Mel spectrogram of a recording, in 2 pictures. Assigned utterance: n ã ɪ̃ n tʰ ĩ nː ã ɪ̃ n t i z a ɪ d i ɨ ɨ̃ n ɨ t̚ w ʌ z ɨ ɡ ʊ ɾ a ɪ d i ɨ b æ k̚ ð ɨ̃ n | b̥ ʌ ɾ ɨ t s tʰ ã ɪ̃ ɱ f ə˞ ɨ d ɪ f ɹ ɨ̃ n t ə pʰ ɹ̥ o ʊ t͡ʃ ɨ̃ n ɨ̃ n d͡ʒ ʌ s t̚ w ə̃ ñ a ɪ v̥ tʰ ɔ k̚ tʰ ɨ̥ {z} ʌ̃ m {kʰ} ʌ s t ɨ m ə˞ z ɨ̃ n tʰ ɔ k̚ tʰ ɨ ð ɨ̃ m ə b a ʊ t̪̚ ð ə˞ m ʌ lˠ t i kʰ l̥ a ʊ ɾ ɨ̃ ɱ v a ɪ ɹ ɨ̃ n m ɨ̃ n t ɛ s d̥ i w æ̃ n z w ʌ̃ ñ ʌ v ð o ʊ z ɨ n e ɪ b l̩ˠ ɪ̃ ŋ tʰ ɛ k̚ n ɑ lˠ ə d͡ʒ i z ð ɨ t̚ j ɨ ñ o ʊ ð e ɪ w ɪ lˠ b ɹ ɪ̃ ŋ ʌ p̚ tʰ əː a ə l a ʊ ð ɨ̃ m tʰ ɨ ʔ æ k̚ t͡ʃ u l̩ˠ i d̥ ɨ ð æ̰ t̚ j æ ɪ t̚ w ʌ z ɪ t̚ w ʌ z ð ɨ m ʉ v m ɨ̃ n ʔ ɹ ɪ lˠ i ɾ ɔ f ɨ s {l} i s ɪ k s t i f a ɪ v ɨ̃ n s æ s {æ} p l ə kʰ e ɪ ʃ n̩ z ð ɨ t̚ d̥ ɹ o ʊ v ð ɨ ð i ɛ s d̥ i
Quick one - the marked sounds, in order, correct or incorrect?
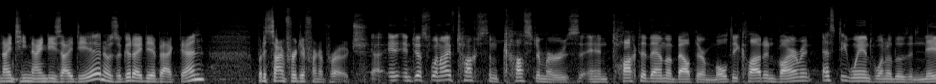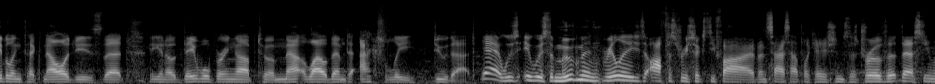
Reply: incorrect, correct, incorrect, correct

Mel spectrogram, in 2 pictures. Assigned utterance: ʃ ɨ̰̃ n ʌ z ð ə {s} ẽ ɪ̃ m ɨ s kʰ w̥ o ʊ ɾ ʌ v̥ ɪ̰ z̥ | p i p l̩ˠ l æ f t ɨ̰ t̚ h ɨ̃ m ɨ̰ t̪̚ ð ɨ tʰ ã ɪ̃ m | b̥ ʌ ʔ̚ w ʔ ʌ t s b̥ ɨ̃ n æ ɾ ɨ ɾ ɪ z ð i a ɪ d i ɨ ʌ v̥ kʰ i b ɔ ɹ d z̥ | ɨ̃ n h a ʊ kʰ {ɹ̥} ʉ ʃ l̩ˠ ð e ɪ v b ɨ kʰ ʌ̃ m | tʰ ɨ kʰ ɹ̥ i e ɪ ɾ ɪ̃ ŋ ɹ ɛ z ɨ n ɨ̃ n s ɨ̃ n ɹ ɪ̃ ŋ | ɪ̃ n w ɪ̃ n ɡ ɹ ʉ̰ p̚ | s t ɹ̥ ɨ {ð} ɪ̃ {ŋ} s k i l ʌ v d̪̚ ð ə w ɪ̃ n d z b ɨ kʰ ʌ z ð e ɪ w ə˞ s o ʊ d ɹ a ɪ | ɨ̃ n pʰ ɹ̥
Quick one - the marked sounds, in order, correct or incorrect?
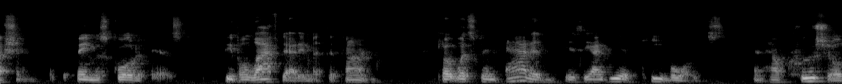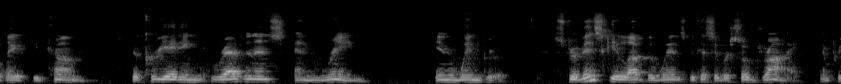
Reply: incorrect, correct, incorrect, incorrect

